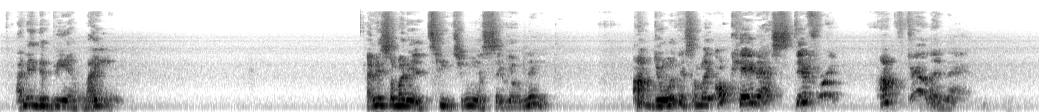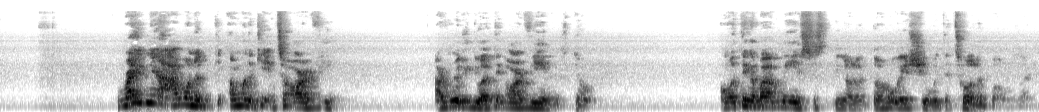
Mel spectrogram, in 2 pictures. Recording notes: SORRY FOR THE BAD AUDIO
